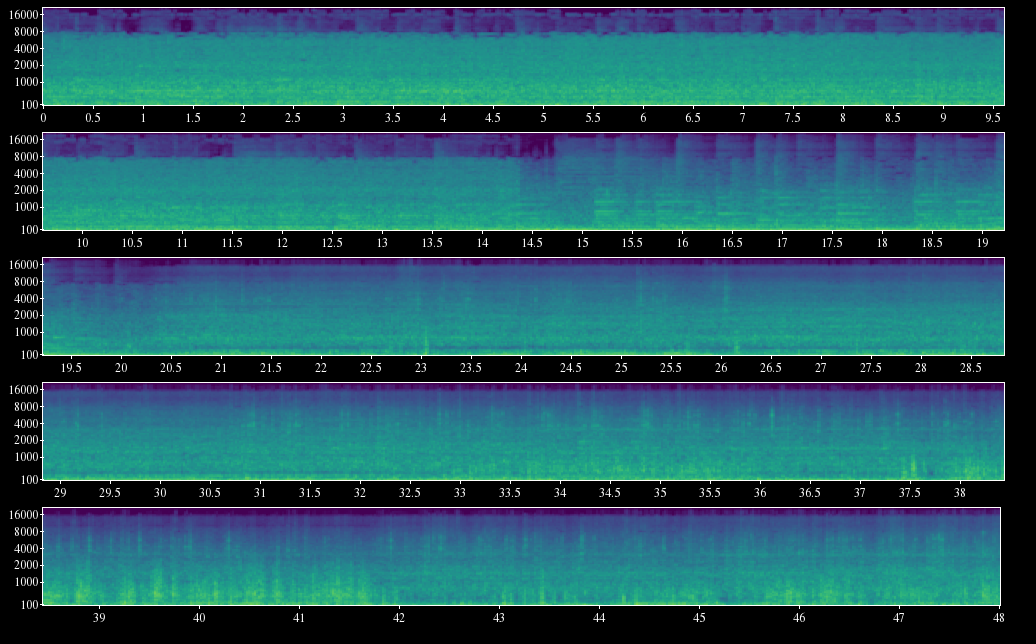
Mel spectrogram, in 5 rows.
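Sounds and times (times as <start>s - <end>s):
heavy machine engine running: 0.0s - 48.0s
mechanical clattering: 27.3s - 48.0s.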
